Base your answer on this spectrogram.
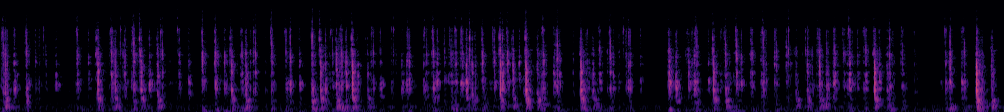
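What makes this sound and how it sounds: Very fast typing with fingertips on a black plastic mechanical keyboard with clicky switches produces a dense stream of sharp, bright clicks that die away almost instantly. The bursts come in quick runs, broken by brief pauses near the half-second, five-second and seven-second marks.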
